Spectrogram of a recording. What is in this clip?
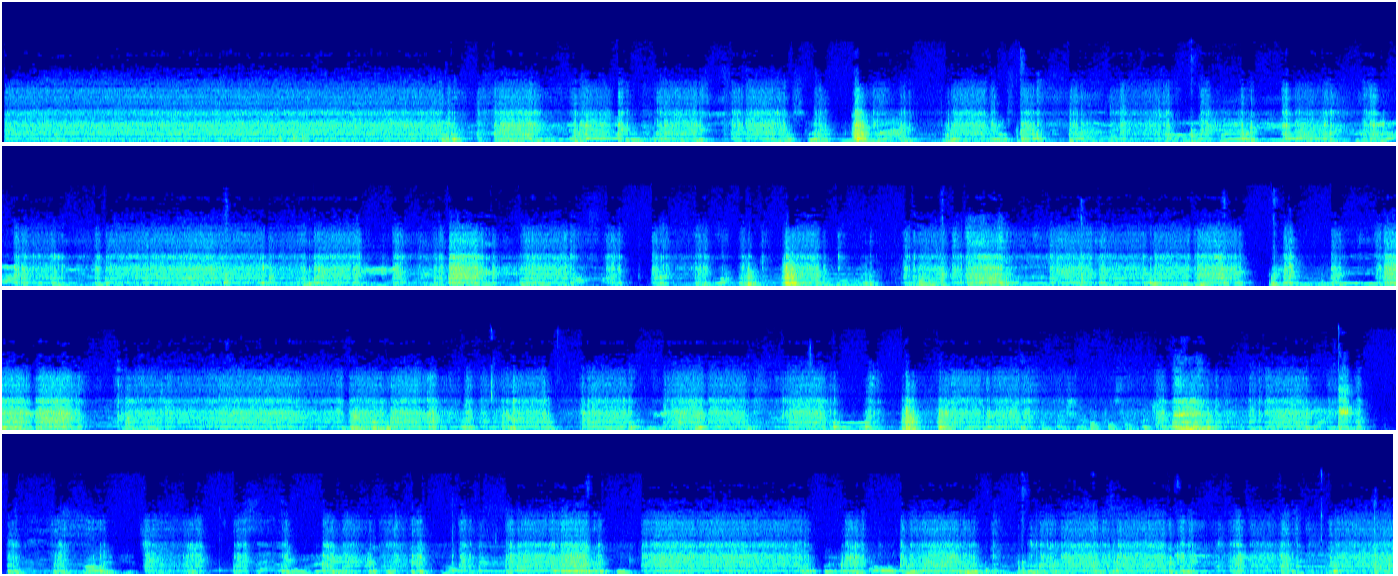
Tunning Radio
This recording contains sounds typical for tunning a radio as a noise voices...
